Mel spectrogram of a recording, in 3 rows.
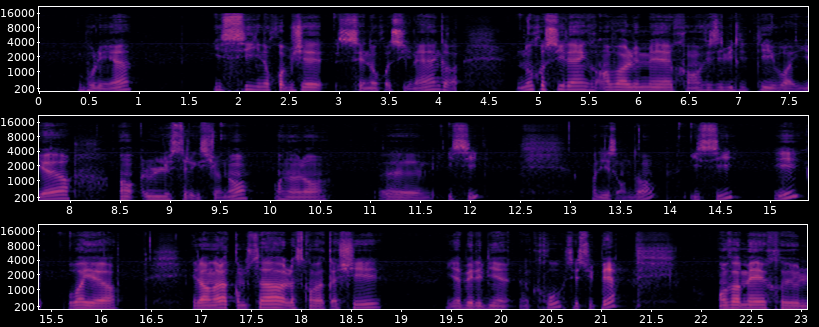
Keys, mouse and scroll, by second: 0.0-0.9 drag, 1.7 click, 4.7-5.8 drag, 5.8-6.1 scroll down 2, 6.1-8.2 shift+scroll up 3, 8.2 scroll up 3, 8.5-9.3 shift+scroll down 3, 9.3 right click, 11.7 click, 12.2-12.9 scroll down 4, 12.9-14.0 scroll down 7, 14.0-17.1 drag, 17.6 click, 18.0-21.1 middle drag, 22.1-23.0 scroll up 1.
